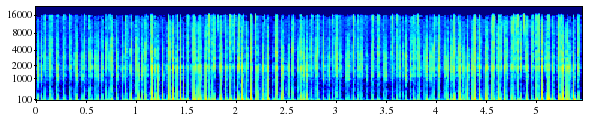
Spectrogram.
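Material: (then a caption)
Fabric. A small, hollow, black fabric-covered hard glasses case is held in one hand and tapped fast with the fingertips and nails of the other. The result is a dense, continuous patter of short, dull, hollow low thuds with faint clicky edges, lasting about five seconds.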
